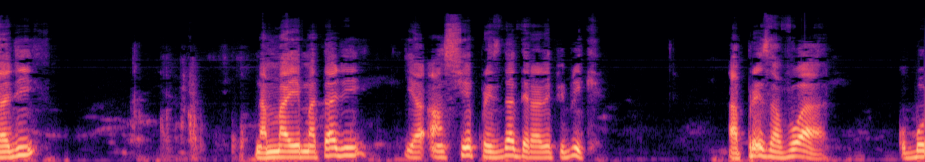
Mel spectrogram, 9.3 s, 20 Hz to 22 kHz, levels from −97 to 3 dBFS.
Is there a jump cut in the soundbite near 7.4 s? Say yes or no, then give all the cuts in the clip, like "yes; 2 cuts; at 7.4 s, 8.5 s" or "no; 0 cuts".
no; 0 cuts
